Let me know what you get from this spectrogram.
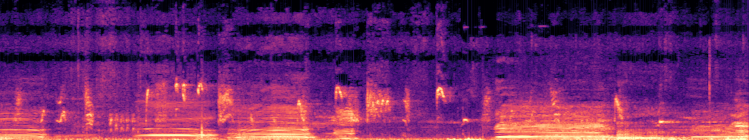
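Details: Village cattle herded across a wooden bridge toward grazing grass along wet rice-field tracks give a series of overlapping low moos, some falling at the end, repeated through several seconds, while birds chirp continuously in the background.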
